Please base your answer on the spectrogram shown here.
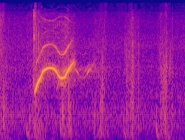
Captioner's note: whistle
